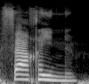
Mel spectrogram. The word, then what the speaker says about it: farine: Fa chứ không farine. Mà là fa. Rồi in. La farine. La fraise. Un œuf, des œufs, la farine.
